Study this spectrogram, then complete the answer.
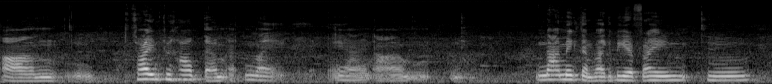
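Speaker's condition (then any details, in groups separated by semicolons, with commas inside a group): Deafness; signs with family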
